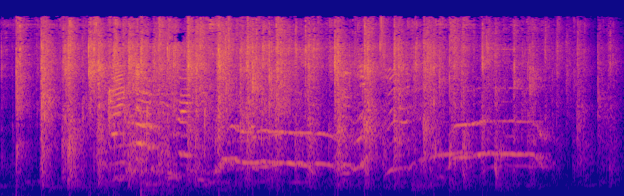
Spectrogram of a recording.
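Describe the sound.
An audience stands and applauds steadily at the end of an architect's presentation attended by the mayor of Salzburg, a dense patter of many hands clapping for several seconds while voices call out and cheer over the top, fading slightly toward the end.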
